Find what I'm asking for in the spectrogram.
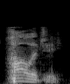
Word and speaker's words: Halaji: Halaji. It's called The Halaji, A Chronicle of Friendship and War in Kabul.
